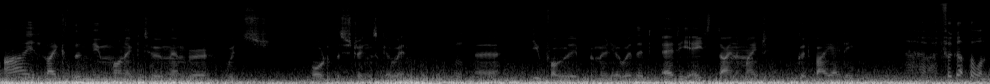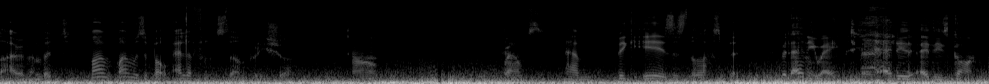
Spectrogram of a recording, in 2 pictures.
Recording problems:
wind noise on the microphone; heavy; 1 dB above the speech

